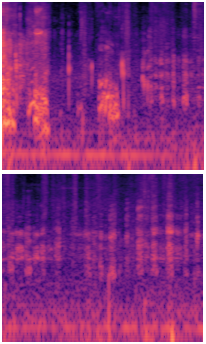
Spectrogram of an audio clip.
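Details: Puppies playing outdoors in nature, panting in quick rough breaths with a brief vocal whine at the start and a steady low hum underneath.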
